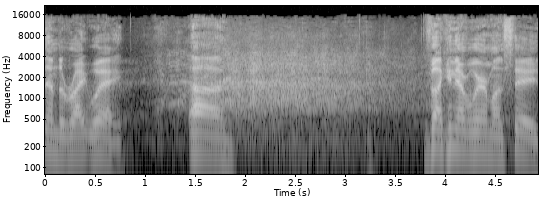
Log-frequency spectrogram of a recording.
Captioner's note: congregation laughing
